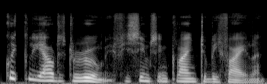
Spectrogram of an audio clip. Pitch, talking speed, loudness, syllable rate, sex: 150 Hz, 290 wpm, -18 LUFS, 6.6 syllables/s, male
